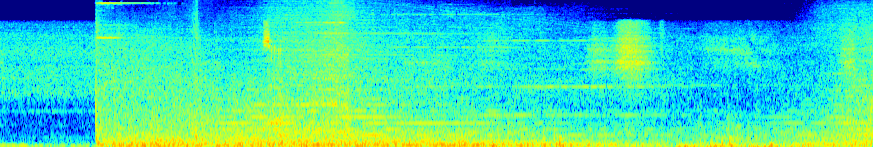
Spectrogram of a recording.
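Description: Game music plays with a swelling orchestral tone.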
